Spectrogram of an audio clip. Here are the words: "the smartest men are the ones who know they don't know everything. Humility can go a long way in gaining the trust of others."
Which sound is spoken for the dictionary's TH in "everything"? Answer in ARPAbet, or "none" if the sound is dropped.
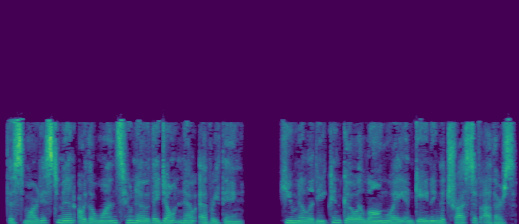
TH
